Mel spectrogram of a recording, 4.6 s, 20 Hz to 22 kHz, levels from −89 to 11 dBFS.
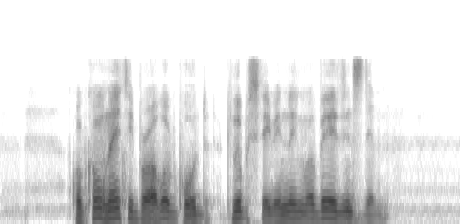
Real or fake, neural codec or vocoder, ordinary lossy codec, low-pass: fake; codec, 16 kHz in and 24 kHz out, 0.4 kbps, LongCat-Audio-Codec, four codebook decoder; none; 7.2 kHz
